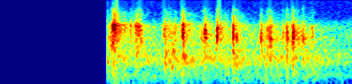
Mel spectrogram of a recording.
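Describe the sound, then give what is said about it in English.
Typing a web address on a computer keyboard: a quick run of faint, crisp key clicks that begins abruptly after a moment of silence and continues at an uneven, rapid pace. “I'm going to type”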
